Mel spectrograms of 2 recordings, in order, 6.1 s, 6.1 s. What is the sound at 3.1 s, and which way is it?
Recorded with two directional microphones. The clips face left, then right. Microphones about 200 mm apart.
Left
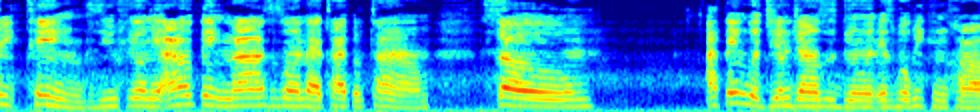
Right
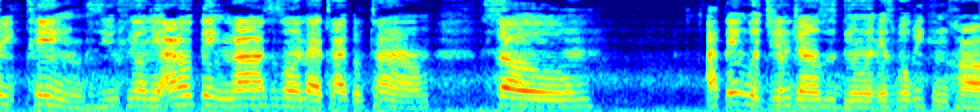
A woman's voice, 40° left (ahead or behind).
